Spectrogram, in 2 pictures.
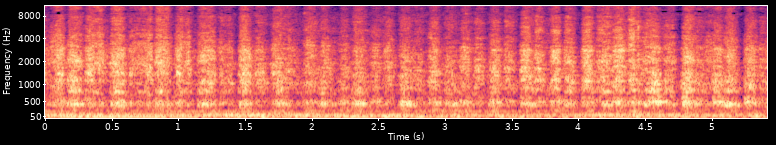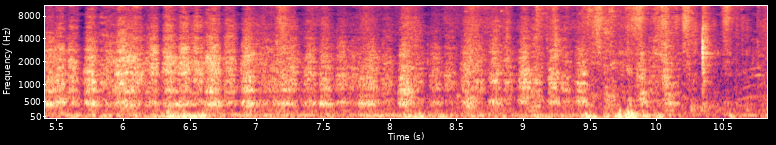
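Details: Rottweiler in its kennel breathing in quick, even, airy pants throughout, with a soft low thud near the end.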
